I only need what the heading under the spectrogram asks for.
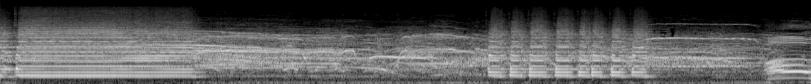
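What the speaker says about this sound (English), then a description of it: "This button right here, train horn" A loud vehicle-mounted train horn blasts steadily for about two seconds over crowd noise, followed by a series of short rhythmic honks and excited voices.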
